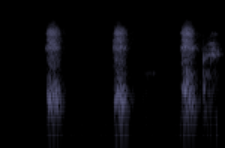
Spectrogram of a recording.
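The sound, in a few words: exhaling through the nose in a breathing exercise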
